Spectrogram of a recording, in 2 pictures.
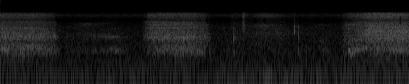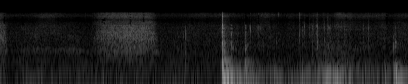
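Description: Four short puffs of breath, about two seconds apart, as wet acrylic pour paint is blown outward by mouth into a bloom. About eight seconds in, a loud knock and a couple of seconds of low thumping as the round wooden board is handled.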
